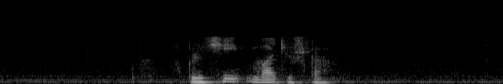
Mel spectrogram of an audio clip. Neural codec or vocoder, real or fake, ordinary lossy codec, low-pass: none; real; AAC, 16 kbps; 3.6 kHz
